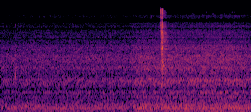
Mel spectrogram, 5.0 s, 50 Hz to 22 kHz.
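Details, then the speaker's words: MRCOOL DIY 3rd Gen mini split heat pump, indoor unit in a shop after 15 months of use, full blast air conditioning, about its loudest: soft, even airy rush with faint low hum, no rattles or ticks, normal fan operation. "let's fire her up and this is about as loud as it gets full blast while air conditioning"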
